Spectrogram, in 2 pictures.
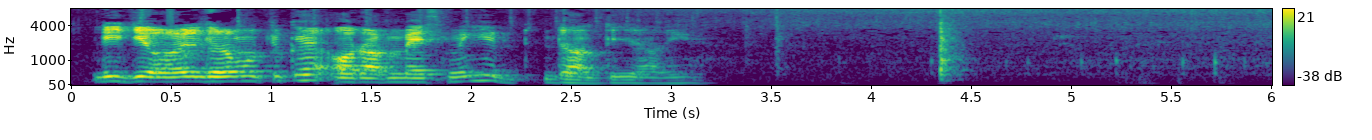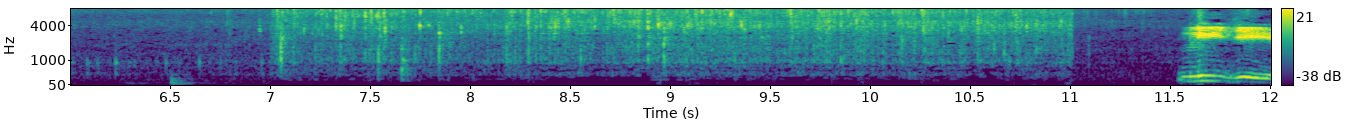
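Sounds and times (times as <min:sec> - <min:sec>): chicken wings sizzling in hot oil: 0:02.8 - 0:12.0.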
